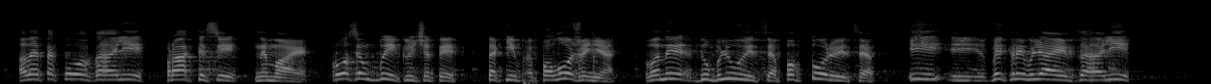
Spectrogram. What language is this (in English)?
Ukrainian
